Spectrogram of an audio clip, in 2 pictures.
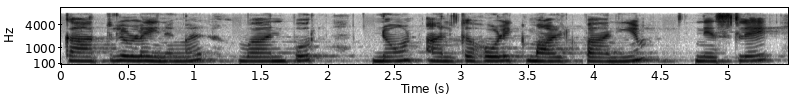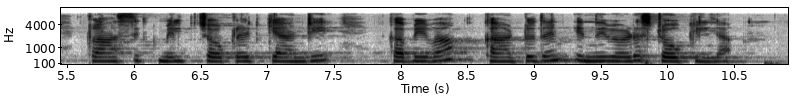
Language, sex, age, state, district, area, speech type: Malayalam, female, 18-30, Kerala, Kottayam, rural, read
